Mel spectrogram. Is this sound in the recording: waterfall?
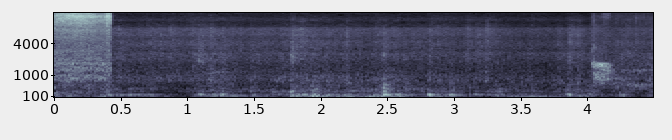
no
